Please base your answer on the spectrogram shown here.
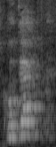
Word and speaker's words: hygge: Huga? It's spelled Y-H-Y-G.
